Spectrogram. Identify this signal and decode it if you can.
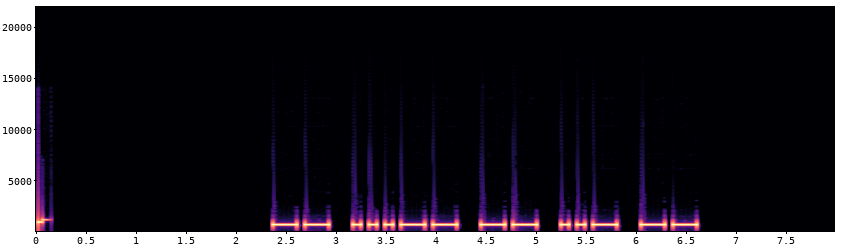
Morse code, heard as a keyed tone, about 15 wpm, 700 Hz. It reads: M3MUM
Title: DXCC-100 Call Signs - 5 Characters - Repeated 2x - 15wpm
